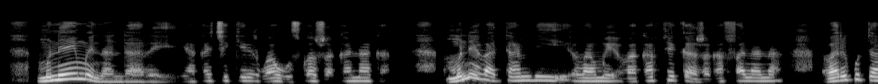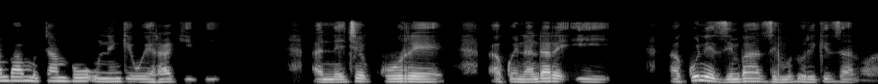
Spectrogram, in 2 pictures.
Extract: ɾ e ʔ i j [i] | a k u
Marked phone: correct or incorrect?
correct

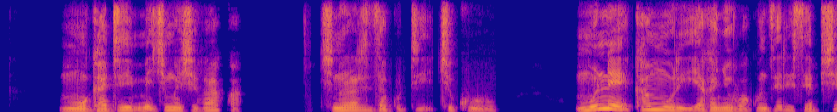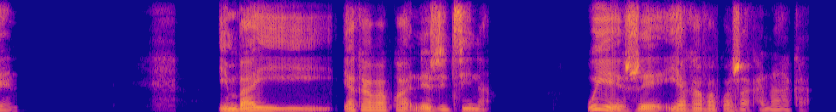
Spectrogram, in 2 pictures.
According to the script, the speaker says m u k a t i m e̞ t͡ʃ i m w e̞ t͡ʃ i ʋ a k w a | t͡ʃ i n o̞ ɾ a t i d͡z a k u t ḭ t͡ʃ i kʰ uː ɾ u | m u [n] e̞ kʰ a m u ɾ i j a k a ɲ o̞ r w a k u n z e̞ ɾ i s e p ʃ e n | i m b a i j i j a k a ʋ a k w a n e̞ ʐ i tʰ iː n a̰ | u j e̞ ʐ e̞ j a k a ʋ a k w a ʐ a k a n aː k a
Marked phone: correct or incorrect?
correct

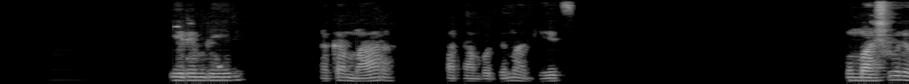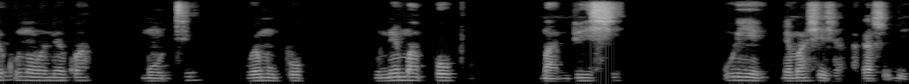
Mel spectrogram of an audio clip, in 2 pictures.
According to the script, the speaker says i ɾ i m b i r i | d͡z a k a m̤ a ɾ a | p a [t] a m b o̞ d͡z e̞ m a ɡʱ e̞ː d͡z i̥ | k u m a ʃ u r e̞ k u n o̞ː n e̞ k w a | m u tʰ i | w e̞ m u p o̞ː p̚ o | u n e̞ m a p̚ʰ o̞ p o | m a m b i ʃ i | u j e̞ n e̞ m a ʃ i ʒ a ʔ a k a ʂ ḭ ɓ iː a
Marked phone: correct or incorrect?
correct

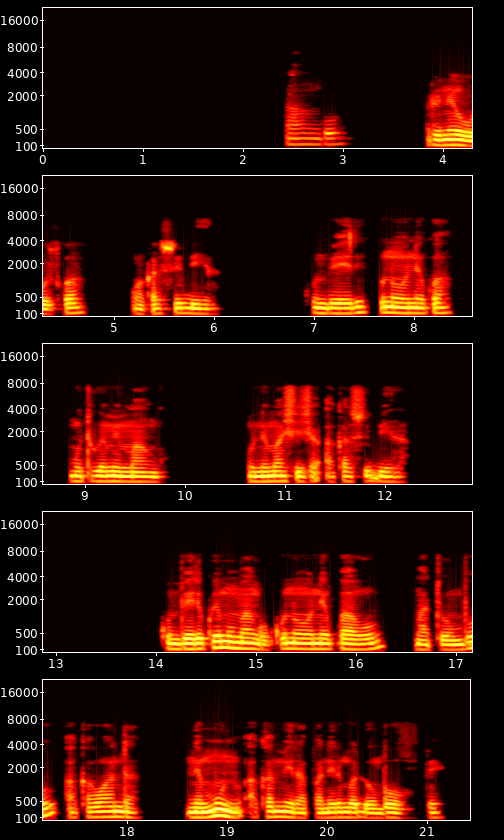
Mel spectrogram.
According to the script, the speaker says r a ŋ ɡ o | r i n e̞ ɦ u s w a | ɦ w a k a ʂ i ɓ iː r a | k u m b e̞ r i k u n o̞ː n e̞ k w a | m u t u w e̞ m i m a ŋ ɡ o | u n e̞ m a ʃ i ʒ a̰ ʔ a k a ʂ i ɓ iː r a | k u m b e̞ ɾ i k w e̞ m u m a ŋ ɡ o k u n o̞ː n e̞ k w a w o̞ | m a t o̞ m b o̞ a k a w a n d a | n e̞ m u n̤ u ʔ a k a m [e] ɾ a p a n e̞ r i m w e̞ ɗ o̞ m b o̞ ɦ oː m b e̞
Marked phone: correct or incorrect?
incorrect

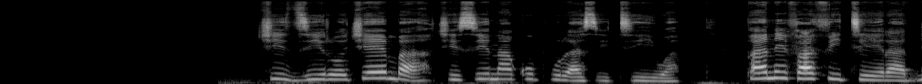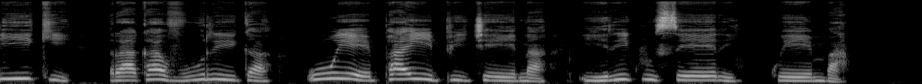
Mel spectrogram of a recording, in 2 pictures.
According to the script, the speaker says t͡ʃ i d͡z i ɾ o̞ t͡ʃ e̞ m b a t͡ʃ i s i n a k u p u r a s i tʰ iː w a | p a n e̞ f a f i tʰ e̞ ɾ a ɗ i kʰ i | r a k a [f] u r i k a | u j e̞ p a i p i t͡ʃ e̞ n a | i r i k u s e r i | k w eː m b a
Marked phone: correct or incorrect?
incorrect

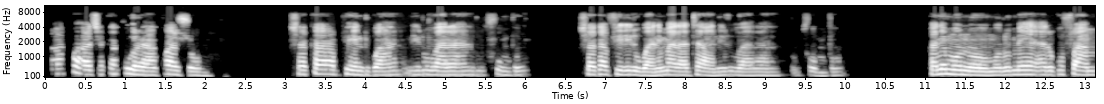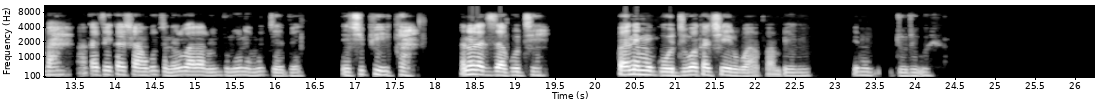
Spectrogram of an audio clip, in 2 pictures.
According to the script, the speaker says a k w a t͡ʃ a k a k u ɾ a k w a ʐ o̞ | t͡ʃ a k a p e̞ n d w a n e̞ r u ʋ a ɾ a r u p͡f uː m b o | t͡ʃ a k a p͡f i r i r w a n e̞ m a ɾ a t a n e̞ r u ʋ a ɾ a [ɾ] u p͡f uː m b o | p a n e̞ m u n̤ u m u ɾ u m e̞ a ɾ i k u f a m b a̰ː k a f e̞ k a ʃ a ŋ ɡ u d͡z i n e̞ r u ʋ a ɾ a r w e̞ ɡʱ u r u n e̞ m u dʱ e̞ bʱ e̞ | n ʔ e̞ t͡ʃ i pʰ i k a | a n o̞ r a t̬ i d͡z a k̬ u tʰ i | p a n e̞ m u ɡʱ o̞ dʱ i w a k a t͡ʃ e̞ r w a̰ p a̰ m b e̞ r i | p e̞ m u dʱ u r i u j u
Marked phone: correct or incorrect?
incorrect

